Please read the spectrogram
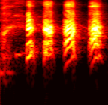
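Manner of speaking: a loud, high burst of laughter. Real, not acted. Laughing at the psycho exes.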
